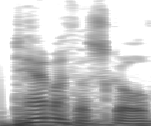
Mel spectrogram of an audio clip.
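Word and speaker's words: Tamitha Skov: mcintosh and tamitha scove rather tamitha scove i believe is the correct pronunciation let us know in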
